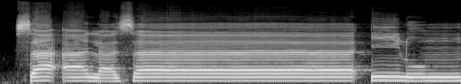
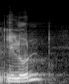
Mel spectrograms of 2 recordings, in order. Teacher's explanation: Kemudian tanwin un bertemu ba atau bi di sini dengan tanda mim kecil ya. Maka tanwin unnya melebur masuk ke huruf bi. Kemudian tanwin unnya berubah menjadi mim ya.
